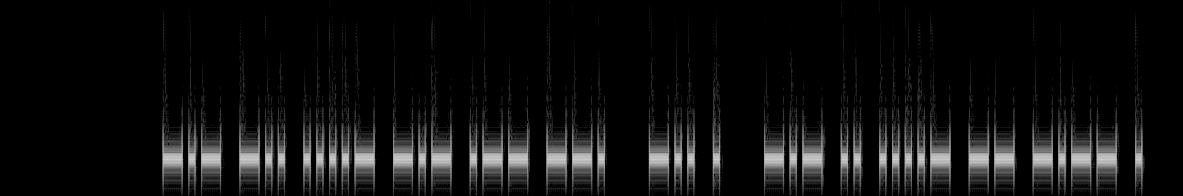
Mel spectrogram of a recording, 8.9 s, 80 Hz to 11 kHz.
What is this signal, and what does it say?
Morse code, heard as a keyed tone, about 25 wpm, 700 Hz. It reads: KD4KWG DE KI4MYE
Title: USA Callsign DE Callsign 25wpm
